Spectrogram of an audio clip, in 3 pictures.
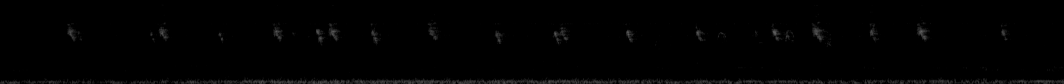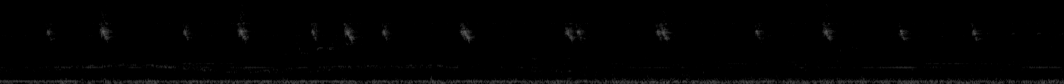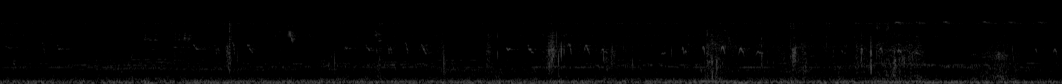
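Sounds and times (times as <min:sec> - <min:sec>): faint low hum: 0:00.0 - 0:31.9
birds varied calls: 0:18.2 - 0:31.9.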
